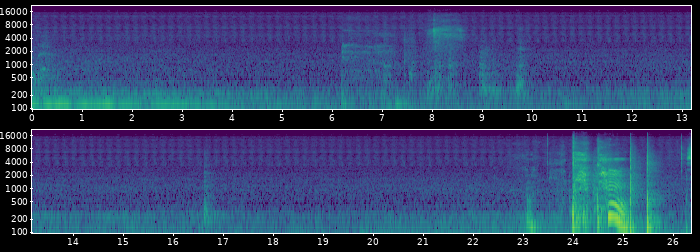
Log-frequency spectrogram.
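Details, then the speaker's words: Man at a computer gives a short cluster of sharp, harsh cough bursts over the steady hum of a loud fan: cough. "you probably couldn't hear that cough over the sound of the fan though"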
